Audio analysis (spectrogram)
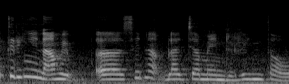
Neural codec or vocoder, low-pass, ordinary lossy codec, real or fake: none; 9.9 kHz; none; real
